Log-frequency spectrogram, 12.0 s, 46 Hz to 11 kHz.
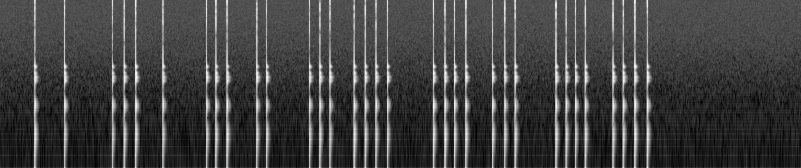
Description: Tap code, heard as knocks on wood, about 6 knocks a second. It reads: ALMOST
